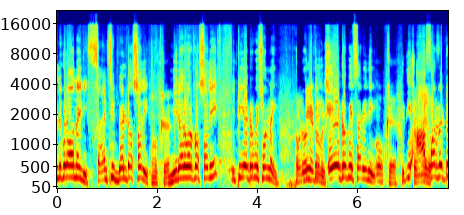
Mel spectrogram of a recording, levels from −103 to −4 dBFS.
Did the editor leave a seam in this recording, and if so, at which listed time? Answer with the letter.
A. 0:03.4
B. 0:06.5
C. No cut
A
